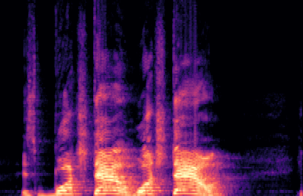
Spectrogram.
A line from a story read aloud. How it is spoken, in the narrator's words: shouted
